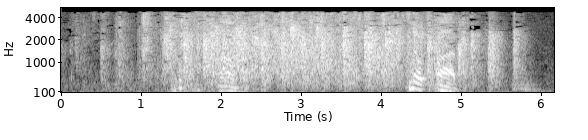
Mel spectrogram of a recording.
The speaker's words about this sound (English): I say this as someone who's pretty sympathetic to the issues of the neighborhood here, but I would really prefer if people didn't clap, because there are some people in the audience that come with a different point of view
